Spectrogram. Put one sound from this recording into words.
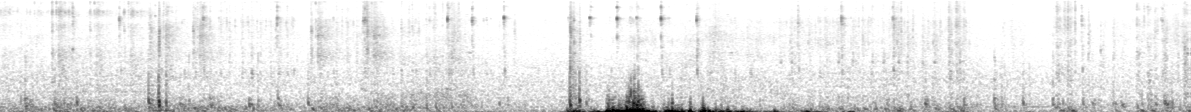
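Footsteps thud quickly across hard floors.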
